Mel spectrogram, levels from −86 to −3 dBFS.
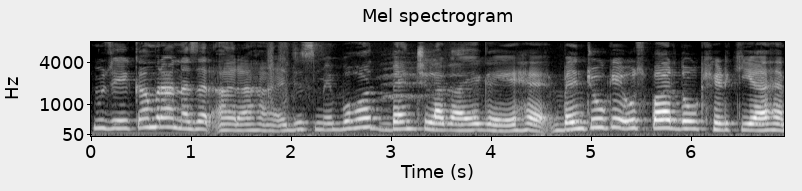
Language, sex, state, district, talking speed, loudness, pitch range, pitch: Hindi, female, Maharashtra, Washim, 165 wpm, -16 LUFS, 195-255 Hz, 220 Hz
